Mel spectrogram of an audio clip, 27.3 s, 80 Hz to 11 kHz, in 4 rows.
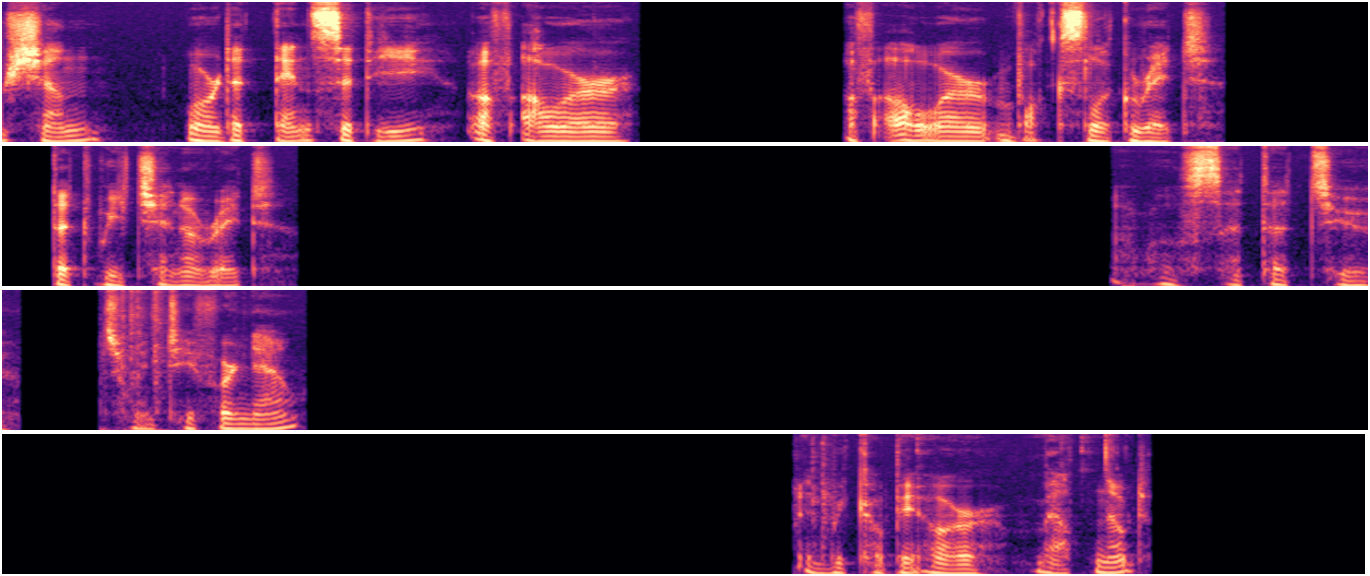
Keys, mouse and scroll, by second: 3.2-6.2 middle drag, 8.5-11.6 middle drag, 11.6-14.8 drag, 16.4-17.1 middle drag, 17.1 drag, 18.2-20.8 drag, 20.8-23.3 middle drag, 23.3 click, 24.4 shift+d, 25.7 click, 26.2-27.3 drag.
